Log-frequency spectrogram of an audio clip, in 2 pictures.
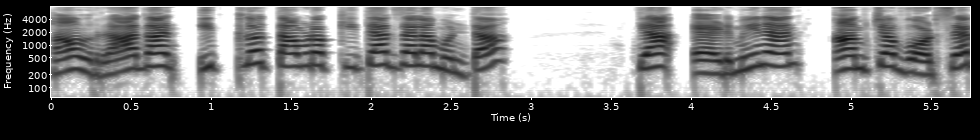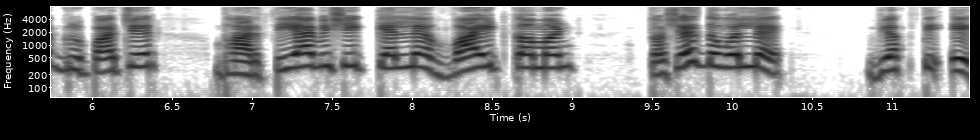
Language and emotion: Goan Konkani, angry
